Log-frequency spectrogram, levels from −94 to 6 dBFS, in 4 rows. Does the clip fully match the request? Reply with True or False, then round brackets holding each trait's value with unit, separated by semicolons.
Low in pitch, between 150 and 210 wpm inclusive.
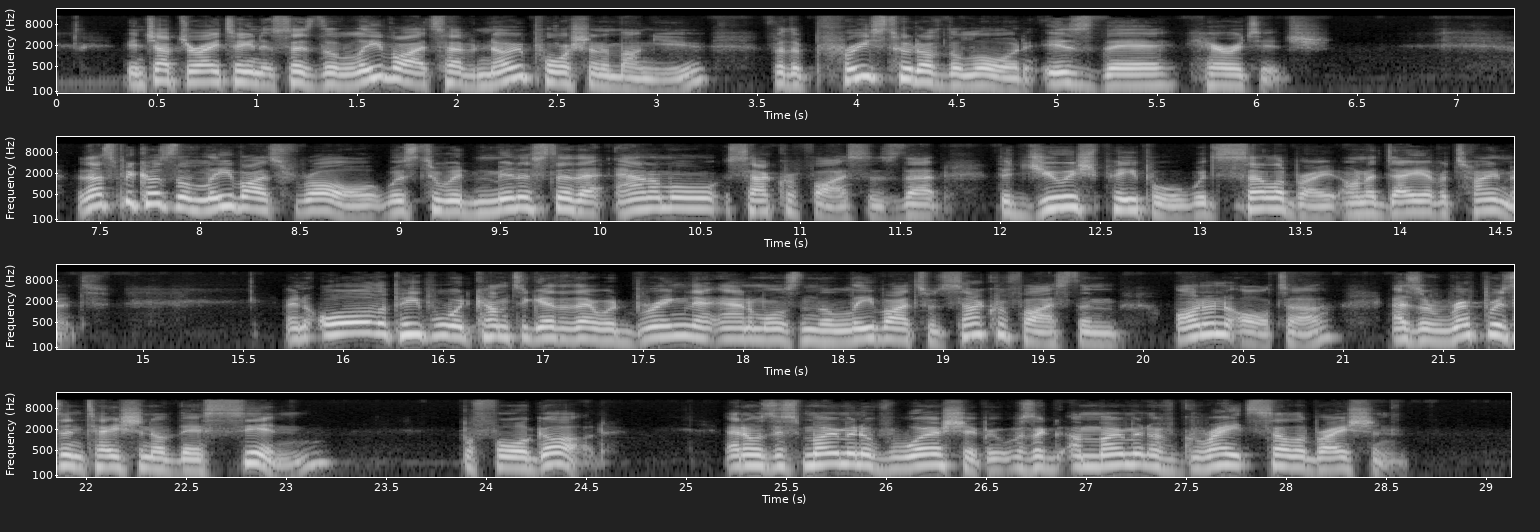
False (180 Hz; 180 wpm)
